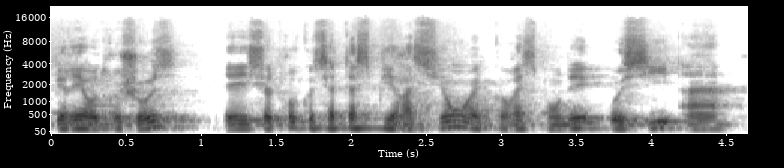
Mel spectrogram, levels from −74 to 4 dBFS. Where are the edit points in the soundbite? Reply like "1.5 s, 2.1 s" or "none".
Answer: 1.1 s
